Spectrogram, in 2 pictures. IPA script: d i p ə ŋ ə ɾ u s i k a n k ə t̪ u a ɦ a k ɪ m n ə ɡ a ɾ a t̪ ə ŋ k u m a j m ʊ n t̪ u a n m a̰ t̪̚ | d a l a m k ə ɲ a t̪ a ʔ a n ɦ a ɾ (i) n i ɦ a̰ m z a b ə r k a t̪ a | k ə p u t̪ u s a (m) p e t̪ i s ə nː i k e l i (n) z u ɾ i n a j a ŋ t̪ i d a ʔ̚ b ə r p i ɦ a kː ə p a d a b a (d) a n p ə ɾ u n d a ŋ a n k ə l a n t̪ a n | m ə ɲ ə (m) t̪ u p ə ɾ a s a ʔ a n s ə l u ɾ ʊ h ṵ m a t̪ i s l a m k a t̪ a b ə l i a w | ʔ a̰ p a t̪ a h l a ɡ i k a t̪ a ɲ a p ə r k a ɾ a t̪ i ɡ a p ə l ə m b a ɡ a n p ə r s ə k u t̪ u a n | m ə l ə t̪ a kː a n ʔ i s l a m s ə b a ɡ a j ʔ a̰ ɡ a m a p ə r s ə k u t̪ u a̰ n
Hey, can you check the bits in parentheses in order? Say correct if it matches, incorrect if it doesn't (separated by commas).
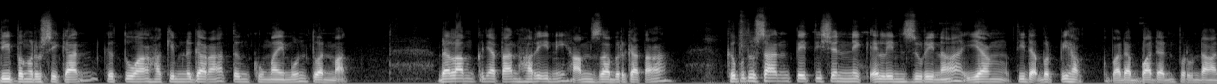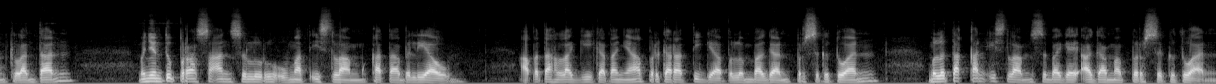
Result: incorrect, incorrect, correct, correct, incorrect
